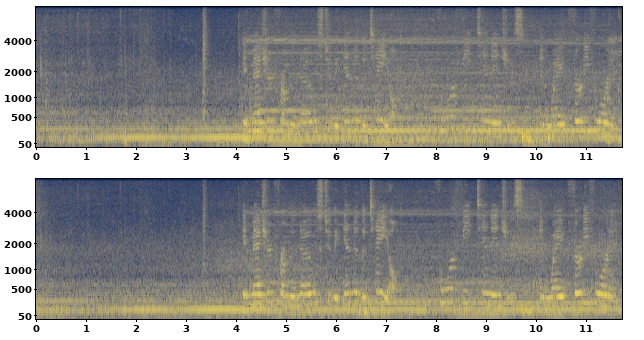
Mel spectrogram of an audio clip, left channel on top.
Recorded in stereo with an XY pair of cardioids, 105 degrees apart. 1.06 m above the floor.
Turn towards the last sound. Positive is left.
turn(degrees=-40)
